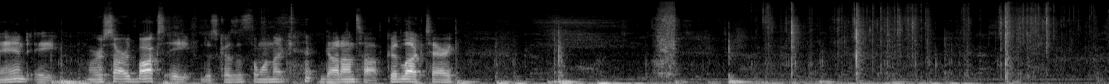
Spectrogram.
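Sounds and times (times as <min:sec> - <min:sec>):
plastic wrapping crinkling and tearing: 0:06.5 - 0:11.0.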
